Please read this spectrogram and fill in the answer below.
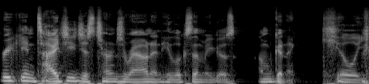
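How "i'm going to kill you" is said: put-on seething, furious tone. Retelling a threat someone said while turning around: imitating a seething threat. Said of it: "he was seething".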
